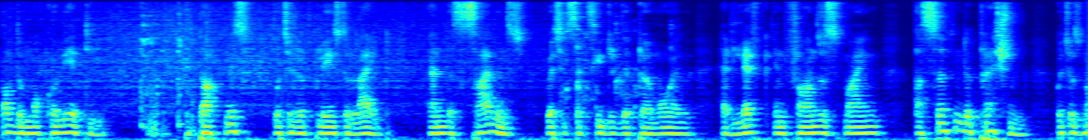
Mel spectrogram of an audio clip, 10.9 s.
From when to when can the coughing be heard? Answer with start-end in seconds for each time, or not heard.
1.4-2.0, 5.6-6.8.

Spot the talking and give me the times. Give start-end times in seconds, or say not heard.
0.0-1.1, 1.9-10.8.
